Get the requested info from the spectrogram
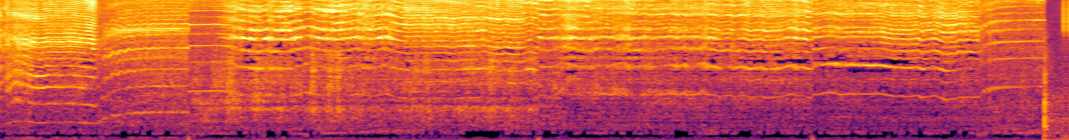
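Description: Dremel rotary tool spinning a diamond cutoff wheel through a carbon-fibre bracket: a high whine that drops in pitch about half a second in, then runs steadily with its pitch wavering as the wheel cuts.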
